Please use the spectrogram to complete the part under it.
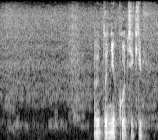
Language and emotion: Russian, neutral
